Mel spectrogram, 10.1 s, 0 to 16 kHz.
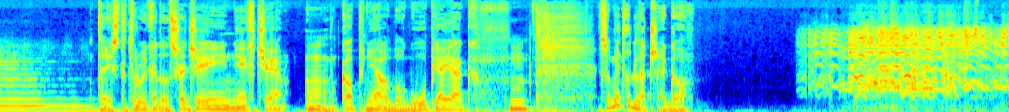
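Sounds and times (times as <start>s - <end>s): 
speech: 1.0s - 7.0s
geese honking and cackling: 8.0s - 10.0s.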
